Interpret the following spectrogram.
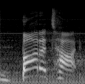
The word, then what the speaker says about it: Botetourt: And I can always rely on my phone-a-friend Twitter to tell me helpful pronunciations. It's Botetourt County there in the state of Virginia, now moving into Rockbridge.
